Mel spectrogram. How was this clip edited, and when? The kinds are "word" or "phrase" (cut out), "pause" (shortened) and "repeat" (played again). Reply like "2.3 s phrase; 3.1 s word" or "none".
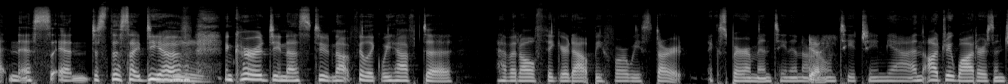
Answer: none

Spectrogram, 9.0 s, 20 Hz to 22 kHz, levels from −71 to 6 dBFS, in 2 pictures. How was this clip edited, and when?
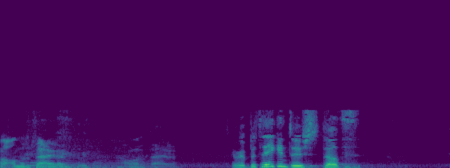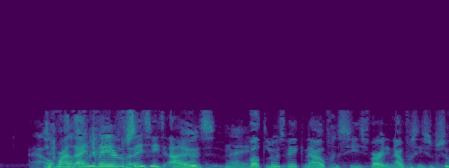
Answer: none

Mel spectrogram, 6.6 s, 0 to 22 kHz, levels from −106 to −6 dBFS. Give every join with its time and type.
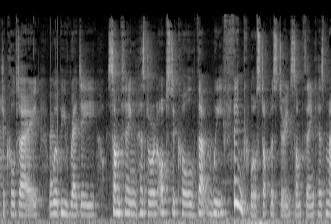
1.0 s word; 2.1 s word; 2.9 s word

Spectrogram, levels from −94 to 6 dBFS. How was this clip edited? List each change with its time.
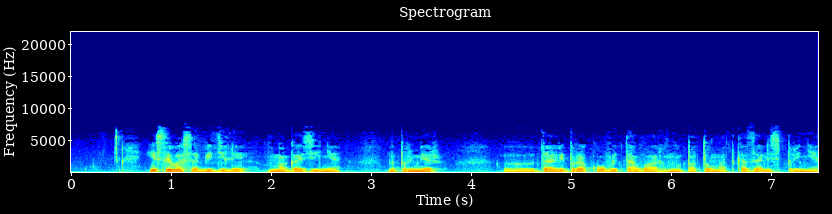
none

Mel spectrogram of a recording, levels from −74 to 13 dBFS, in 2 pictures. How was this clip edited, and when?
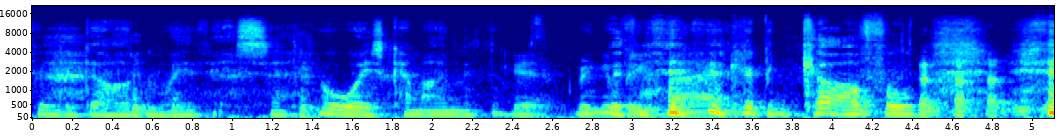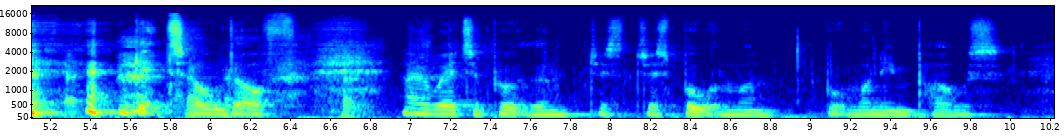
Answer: none

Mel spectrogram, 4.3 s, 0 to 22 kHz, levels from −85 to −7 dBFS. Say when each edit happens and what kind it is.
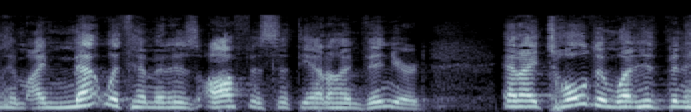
none

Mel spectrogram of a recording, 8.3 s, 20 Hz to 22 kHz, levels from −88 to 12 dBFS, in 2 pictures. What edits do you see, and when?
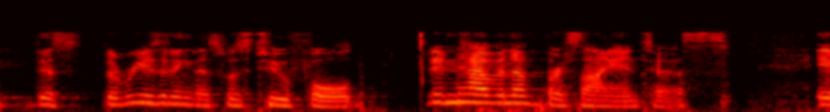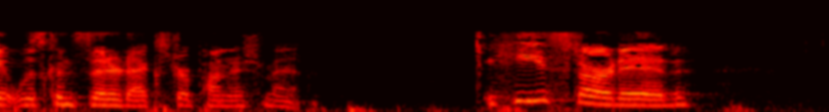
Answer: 1.0 s word; 2.1 s word; 2.7 s word; 4.0 s word; 6.6 s word

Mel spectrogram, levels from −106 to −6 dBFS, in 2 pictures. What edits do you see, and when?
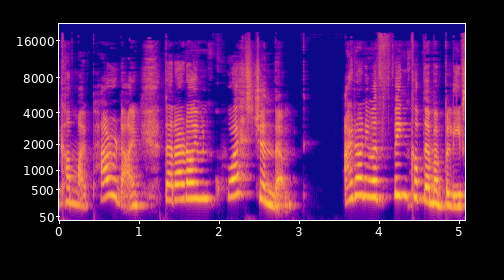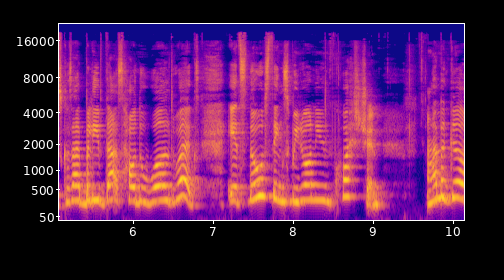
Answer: none

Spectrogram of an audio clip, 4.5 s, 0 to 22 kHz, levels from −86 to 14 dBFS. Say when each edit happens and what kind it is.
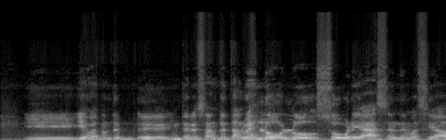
none

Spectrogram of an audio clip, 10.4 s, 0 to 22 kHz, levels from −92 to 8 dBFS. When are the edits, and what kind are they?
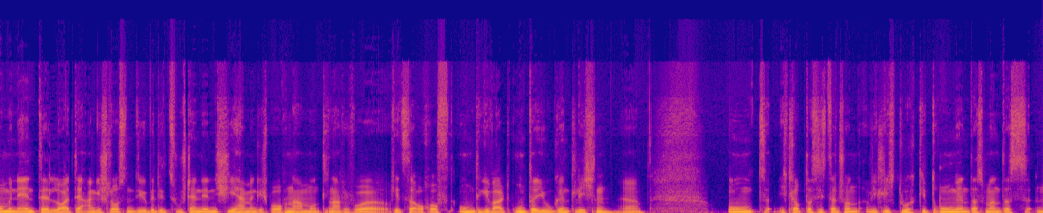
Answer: none

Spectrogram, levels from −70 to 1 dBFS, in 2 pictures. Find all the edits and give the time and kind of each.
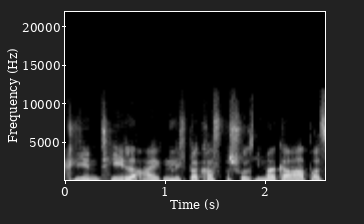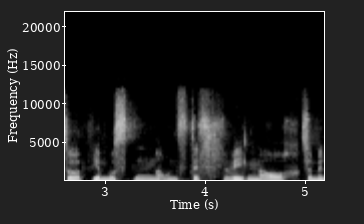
1.9 s word

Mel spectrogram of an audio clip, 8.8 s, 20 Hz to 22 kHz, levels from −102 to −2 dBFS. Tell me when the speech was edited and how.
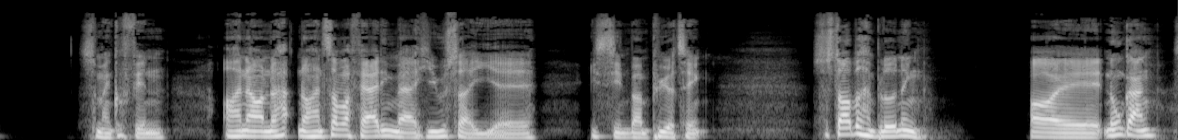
none

